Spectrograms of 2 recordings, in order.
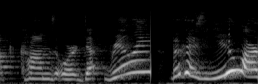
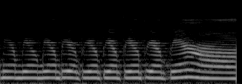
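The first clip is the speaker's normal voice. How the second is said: mock meowing; 4 dB quieter, slower than usual. Mocking celebrities' empty talk.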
